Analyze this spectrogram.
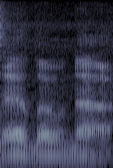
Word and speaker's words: Zelona: And it's like, it's just Zelona. It's literally how it's spelled.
